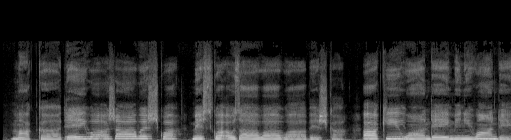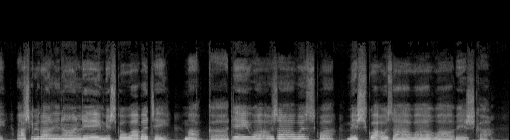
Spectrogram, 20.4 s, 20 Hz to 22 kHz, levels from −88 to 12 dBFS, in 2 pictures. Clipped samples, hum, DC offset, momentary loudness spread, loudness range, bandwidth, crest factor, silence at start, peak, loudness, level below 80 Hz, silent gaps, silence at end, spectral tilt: under 0.1%; none; under 0.1%; 10 LU; 5 LU; 14.5 kHz; 16 dB; 0.2 s; -4 dBFS; -20 LUFS; -48 dBFS; none; 0.1 s; -4.5 dB/octave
